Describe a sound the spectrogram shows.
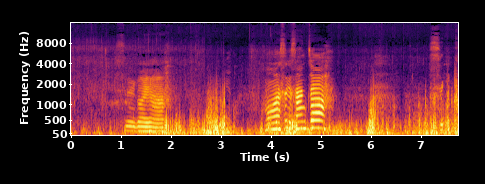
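Wind gusts outdoors and buffets a microphone.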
